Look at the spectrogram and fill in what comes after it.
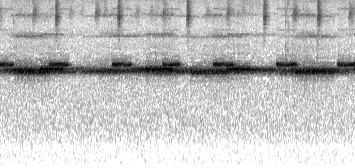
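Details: Crickets calling from grass after dark on a warm Bulgarian summer night, a constant piercing trill with small pitch steps and gentle swells, accompanied by regular faint high clicks.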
